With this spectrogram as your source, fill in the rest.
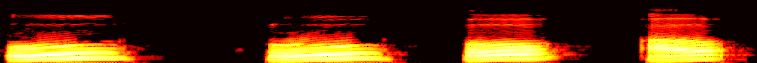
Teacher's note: होठ वृत मुखी या गोलाकार होते हैं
